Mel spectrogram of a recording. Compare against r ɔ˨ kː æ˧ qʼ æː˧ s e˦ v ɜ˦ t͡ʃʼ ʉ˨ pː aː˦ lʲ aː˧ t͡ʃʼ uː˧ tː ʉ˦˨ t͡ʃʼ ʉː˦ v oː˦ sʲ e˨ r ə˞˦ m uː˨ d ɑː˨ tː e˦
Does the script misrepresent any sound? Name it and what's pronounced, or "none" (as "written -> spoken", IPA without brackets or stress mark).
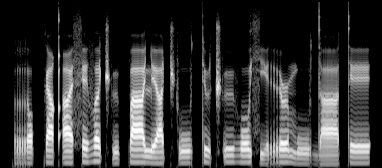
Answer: ɑː˨ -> aː˨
